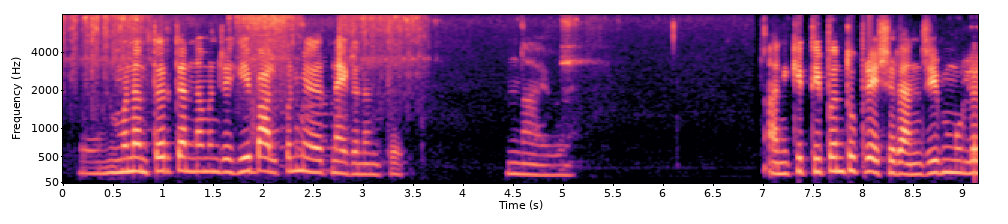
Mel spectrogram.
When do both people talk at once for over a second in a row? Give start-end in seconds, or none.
1.9-3.4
